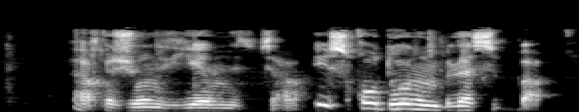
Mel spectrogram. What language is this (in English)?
Kabyle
